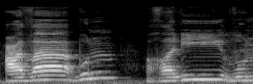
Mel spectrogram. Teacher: یہاں پہ تنوین کے بعد، یہ با پہ تنوین ہے، تنوین کے بعد حروف حلقی غین ہے تو اس کو ظاہر کریں گے، اظہار کریں گے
